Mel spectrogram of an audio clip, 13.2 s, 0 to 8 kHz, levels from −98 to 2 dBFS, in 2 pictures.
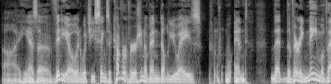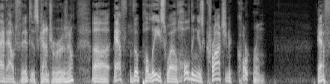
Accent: American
